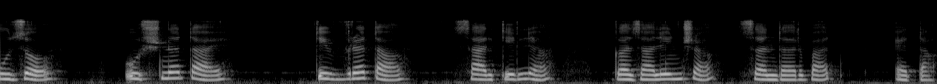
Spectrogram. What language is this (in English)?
Konkani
